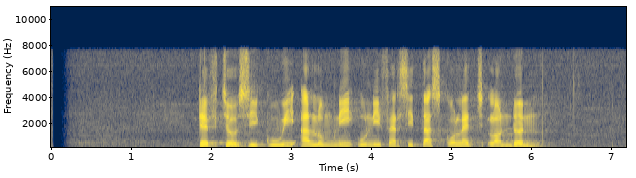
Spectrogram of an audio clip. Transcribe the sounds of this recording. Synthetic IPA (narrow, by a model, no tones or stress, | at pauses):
ɖ̥ɛfd̥ʒ̥ɔ̤sikuwiʔalumniʔunifɛrsit̪askolɛ̥d͡ʒlɔndɔn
